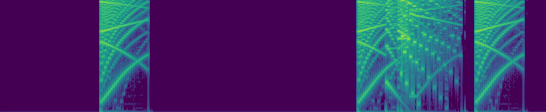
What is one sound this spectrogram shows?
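A quick rising electronic bleep sounds several times as a game character jumps.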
